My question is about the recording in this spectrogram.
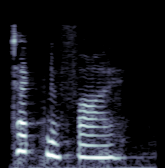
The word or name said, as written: technify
